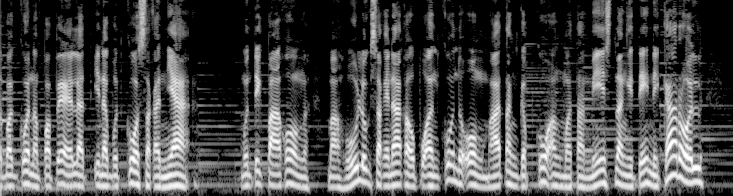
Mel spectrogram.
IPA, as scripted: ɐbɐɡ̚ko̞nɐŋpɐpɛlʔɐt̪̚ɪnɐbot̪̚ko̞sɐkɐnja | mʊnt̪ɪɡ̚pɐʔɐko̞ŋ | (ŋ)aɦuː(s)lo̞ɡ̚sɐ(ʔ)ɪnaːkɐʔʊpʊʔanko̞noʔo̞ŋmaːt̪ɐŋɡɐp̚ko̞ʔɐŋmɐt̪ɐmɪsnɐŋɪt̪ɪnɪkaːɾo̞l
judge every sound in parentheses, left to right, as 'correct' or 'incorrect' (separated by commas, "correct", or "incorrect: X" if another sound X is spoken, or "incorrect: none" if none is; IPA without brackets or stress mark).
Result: incorrect: m, incorrect: none, incorrect: k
